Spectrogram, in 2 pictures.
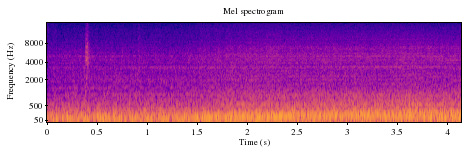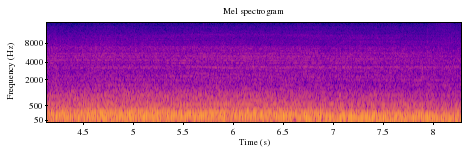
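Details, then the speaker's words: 1999 Jeep Grand Cherokee 4.7L V8, 146,000 miles, first start: lumpy uneven loping idle with the whole Jeep shaking; rough idle, suspected misfire. "oh yeah that is not good the whole Jeep is shaking"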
